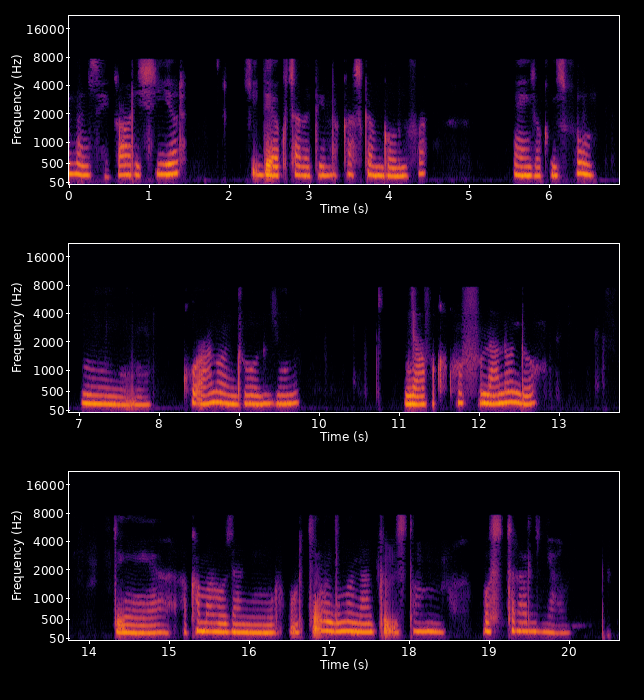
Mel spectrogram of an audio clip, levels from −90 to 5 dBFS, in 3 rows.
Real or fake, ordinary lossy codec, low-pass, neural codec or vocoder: fake; AAC, 24 kbps; 10.8 kHz; codec, 24 kHz, 0.9 kbps, WavTokenizer, large speech release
